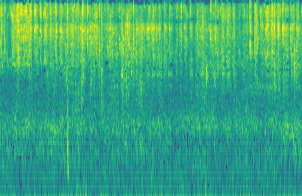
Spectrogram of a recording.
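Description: Faint squeaking of bats coming out for the night: a scatter of tiny high ticks and squeaks over near silence.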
